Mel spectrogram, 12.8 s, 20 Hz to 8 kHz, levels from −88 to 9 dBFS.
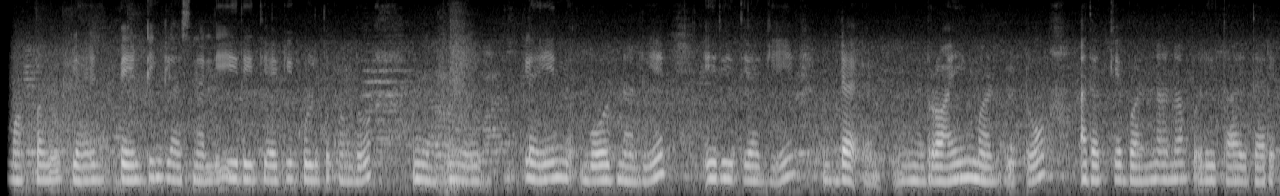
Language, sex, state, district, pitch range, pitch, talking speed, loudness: Kannada, female, Karnataka, Bellary, 180-200 Hz, 190 Hz, 75 wpm, -19 LUFS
